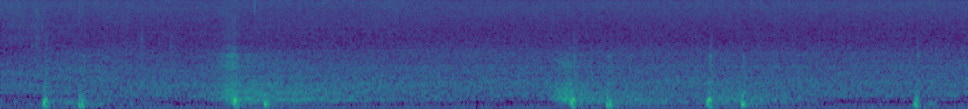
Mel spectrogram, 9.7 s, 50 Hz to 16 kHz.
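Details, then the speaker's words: Normal heart sounds in a teaching recording: paired lub-dub, S1 from closure of the AV valves, S2 from closure of the semilunar valves at ventricular diastole; normal first and second heart sounds. "So, once again, Right, this is our heart sounds. Lub dub, lub dub, right? In a single cardiac cycle heart produces two different sounds. Like S1 sound, S2 sounds, right?"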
